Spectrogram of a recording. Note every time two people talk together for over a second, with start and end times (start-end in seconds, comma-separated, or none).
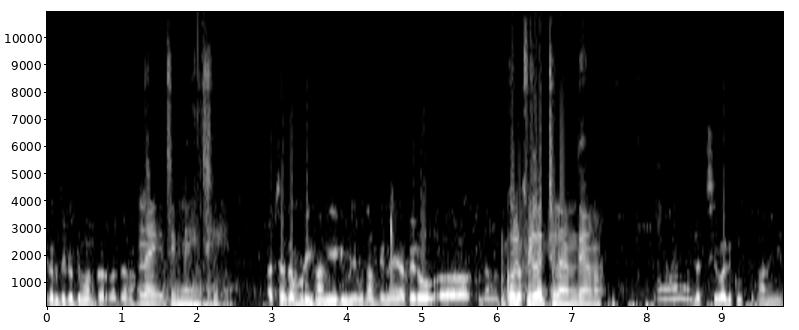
none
